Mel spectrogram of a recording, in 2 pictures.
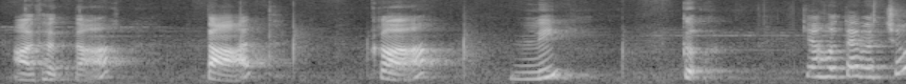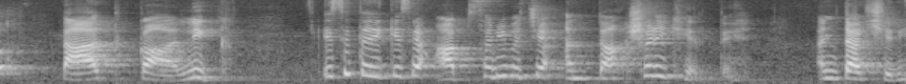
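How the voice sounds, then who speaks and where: A woman with a high, light voice and an Indian accent, teaching a school lesson for children. She is patient and spells each word out syllable by syllable, putting questions to the class and then answering them herself. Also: slight background noise. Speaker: Hindi teacher.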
